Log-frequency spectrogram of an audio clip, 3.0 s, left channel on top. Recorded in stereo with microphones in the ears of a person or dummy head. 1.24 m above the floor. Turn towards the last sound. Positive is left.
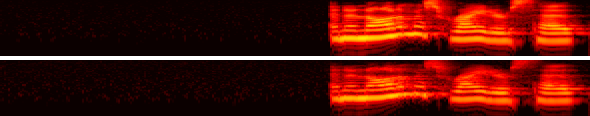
turn(degrees=50)  # may be behind; listen again after turning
